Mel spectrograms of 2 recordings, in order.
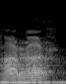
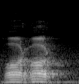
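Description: First: Both words are said with an 'a' vowel. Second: Both words are said with an 'o' vowel. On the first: This is how people want to pronounce it. "men wil het uitspreken als Har" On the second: This is how the name is written. "Er staat gewoon Hor Hor"

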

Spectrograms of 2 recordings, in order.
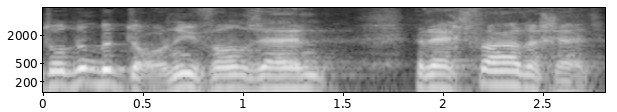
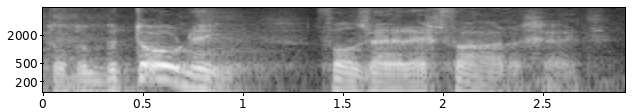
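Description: First: The word rechtvaardigheid carries the main stress. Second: The word betoning carries the main stress. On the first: Righteousness is presented as the new point. The speaker calls it wrong. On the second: Righteousness is already known; the demonstration is the point. The speaker calls it right.

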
